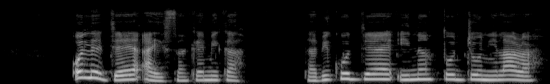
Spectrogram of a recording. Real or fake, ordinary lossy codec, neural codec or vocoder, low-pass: real; MP3, 64 kbps; none; 14.4 kHz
